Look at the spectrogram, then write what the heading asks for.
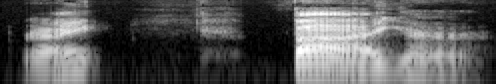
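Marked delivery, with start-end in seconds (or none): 1.4-2.4 "Fire" drawn out, FI strong and falling; first syllable stressed. Shown as a demonstration. Teacher showing which syllable is stressed, first syllable stressed. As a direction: lean on the start of "Fire", let the end drop. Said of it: "you can hear the stress syllable is fir".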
